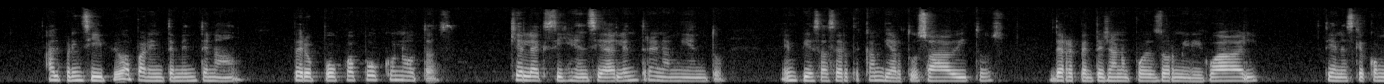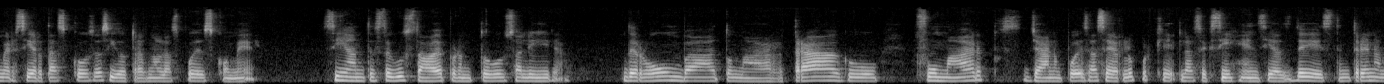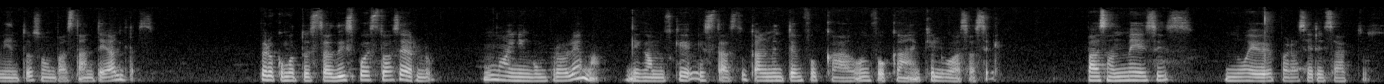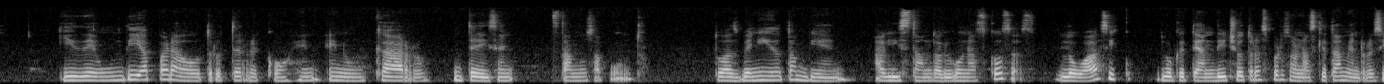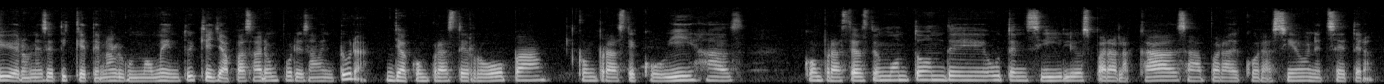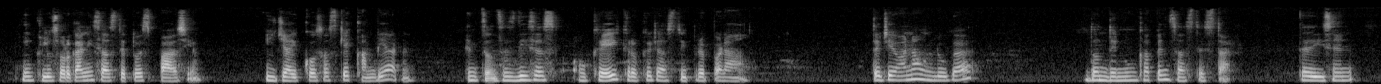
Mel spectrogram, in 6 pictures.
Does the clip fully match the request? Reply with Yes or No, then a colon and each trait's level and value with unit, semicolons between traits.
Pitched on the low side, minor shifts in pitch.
No: medium, 175 Hz; narrow, 2.3 semitones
